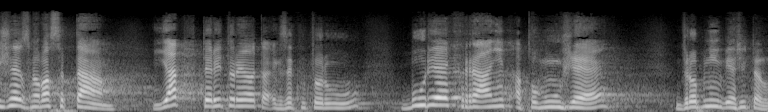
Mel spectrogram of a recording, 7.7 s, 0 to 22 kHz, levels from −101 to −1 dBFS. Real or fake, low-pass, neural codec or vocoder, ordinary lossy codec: fake; 14.4 kHz; autoencoder, 48 kHz, 32 numbers a frame, DAC-VAE, trained on Japanese speech; MP3, 64 kbps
